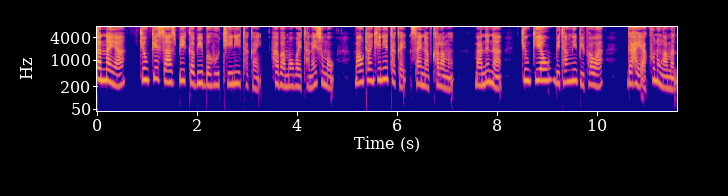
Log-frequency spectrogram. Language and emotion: Bodo, neutral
